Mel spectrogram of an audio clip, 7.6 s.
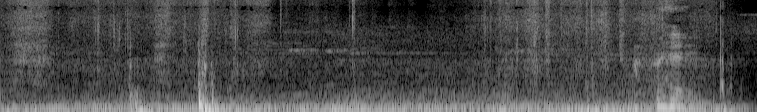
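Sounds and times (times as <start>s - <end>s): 
car engine rumble making a tight turn into a home garage: 0.0s - 7.5s
brief bumps and knocks: 1.2s - 2.5s.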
